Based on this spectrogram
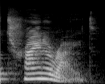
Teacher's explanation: Na junção desse N do trying com o T do to, acabou que o T perdeu um pouquinho e ficou trying to write.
